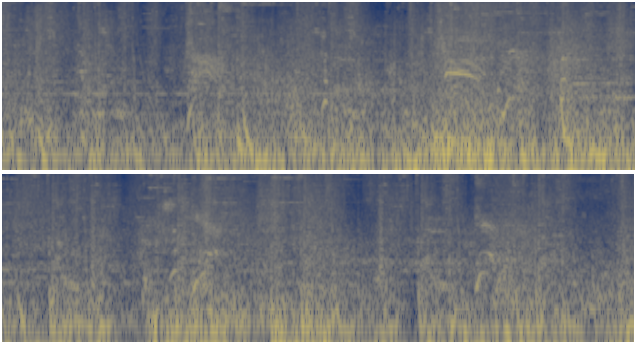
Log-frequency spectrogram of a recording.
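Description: Magic blasts whoosh and crackle as fighters clash.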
